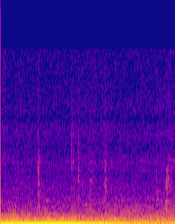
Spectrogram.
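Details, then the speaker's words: RV generator running, not on shore power, as air conditioning is switched on: steady droning hum that sags slightly and settles as AC load comes on; generator running normally under load. "You'll hear the generator cycle a little bit because it's now drawing more power."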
